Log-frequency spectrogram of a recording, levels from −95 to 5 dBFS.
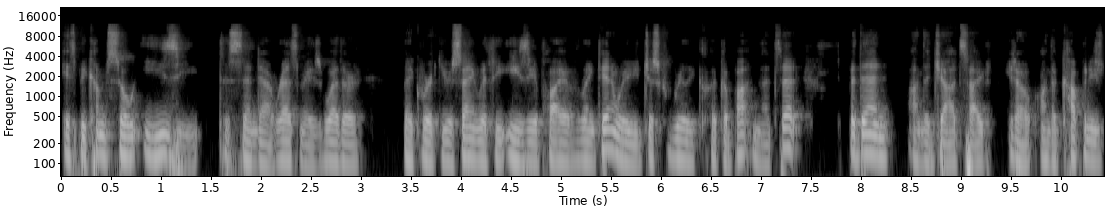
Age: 50-69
